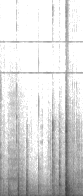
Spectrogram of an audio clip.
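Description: A door behind thick brush is rattled and tugged without opening: a quick series of dull knocks and clunks over a second or two, ending in one louder jolt. No one speaks.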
